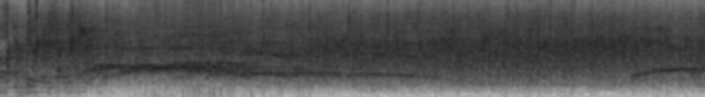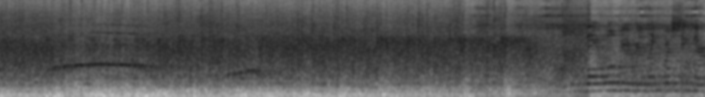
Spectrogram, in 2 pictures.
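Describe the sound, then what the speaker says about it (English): A crowd at an Academic Decathlon awards event gives sustained, loud applause for Clear Lake High, with whistles and cheers rising over the clapping and voices near the end. "So please give another round of applause to Clear Lake High."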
